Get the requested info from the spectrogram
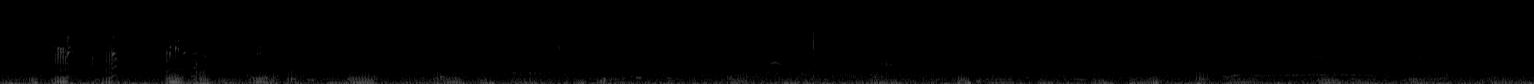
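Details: Pack of wild boars caught by a trail camera in Estonia, giving low, irregular grunts and snorts through the first half. A brief whistled tone sounds near the end, over faint background rumble.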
